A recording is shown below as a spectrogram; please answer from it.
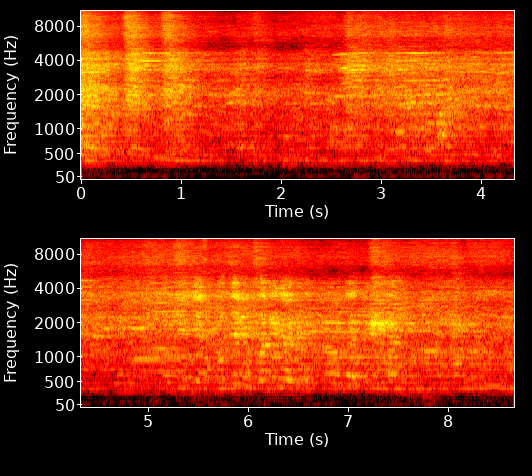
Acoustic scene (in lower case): crowded indoor space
